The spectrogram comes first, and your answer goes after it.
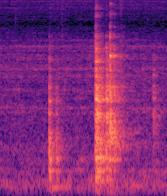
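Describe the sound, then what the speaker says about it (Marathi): Broken wheat is tipped into hot ghee in a pan and stirred, giving two quick scraping clinks of a spoon against metal with a faint sizzle, the second one louder. "आता हा दलिया आपण याच्यामध्ये घालणार आहोत"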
